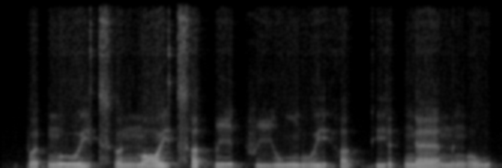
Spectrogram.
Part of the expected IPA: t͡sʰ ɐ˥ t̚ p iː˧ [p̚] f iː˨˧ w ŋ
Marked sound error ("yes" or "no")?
yes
